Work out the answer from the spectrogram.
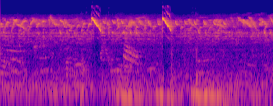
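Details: Male Oriental white-eye of the Dakun Bali yellow-breasted kind calling a rival, two high falling squeaks about one and a half seconds apart, a brief descending trill after the first, all over steady shrill chatter of many small birds.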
